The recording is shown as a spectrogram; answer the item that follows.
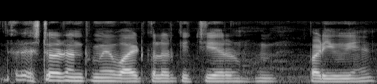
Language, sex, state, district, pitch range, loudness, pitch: Hindi, male, Bihar, Vaishali, 140-165 Hz, -17 LUFS, 145 Hz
